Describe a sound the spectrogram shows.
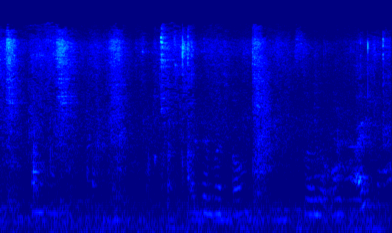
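A woman talks nearby in a calm voice.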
